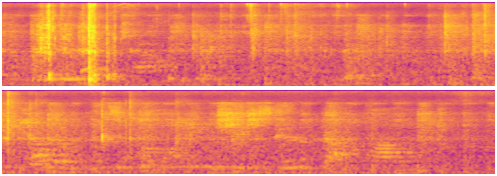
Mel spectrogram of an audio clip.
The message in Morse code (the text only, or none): none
